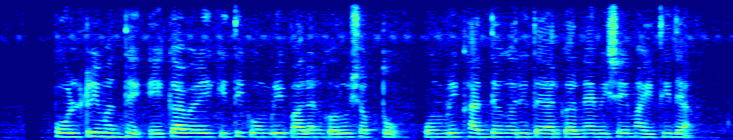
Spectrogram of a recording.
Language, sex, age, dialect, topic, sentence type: Marathi, female, 25-30, Northern Konkan, agriculture, question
